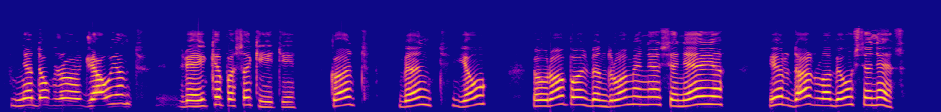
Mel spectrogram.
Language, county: Lithuanian, Panevėžys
